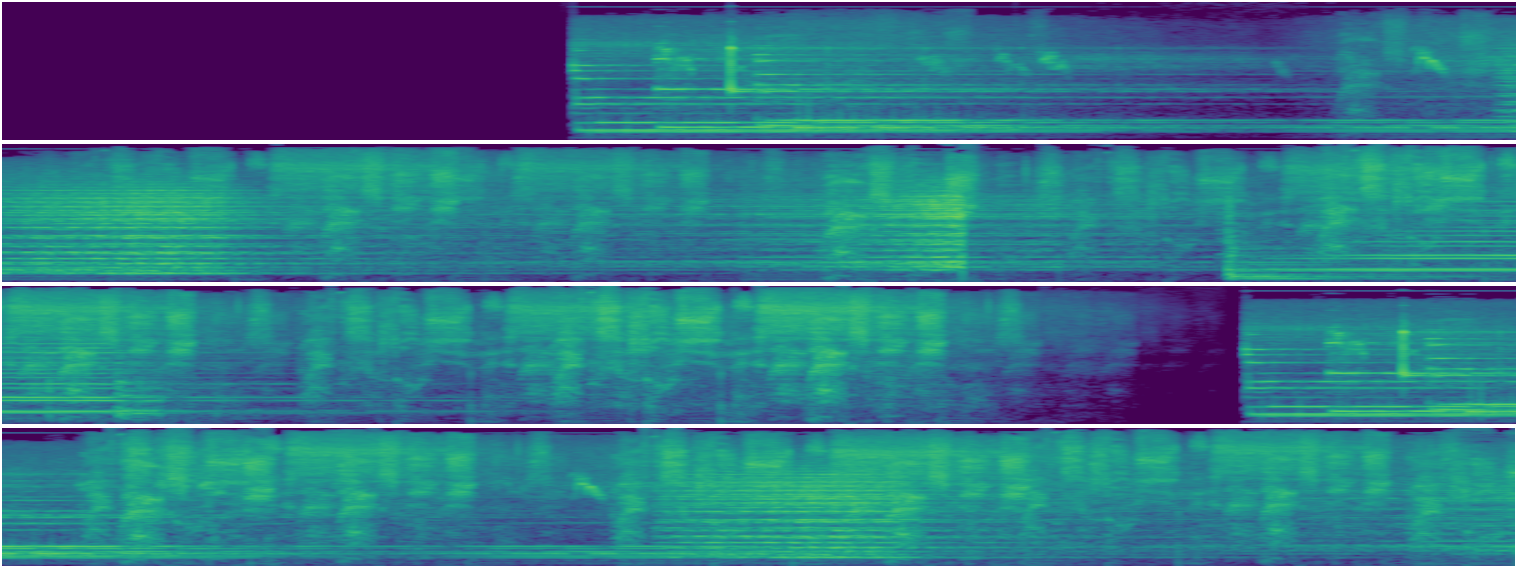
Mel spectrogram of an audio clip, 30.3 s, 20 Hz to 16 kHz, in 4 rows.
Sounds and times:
Music: 0:02.9 - 0:17.5, 0:21.4 - 0:30.2
Speech: 0:06.7 - 0:07.3, 0:08.1 - 0:20.2, 0:23.1 - 0:30.2.

